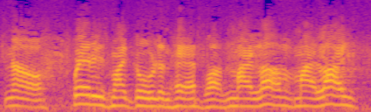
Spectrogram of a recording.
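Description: An actor in a 1950s radio comedy playing an effusive rug-selling suitor, with a gushing, theatrical delivery. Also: male voice, a little high, a little slow, natural voice. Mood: adoring. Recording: muffled, noisy old radio recording.

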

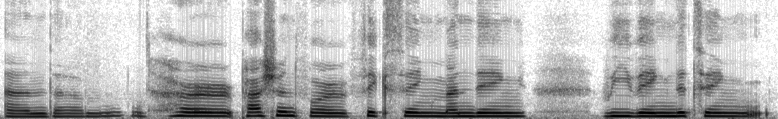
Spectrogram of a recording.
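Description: A young woman from Turkey, an artist answering interview questions in a thoughtful, halting way, with many fillers and restarts. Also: on the high side, little pitch movement, mellow, no echo.

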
